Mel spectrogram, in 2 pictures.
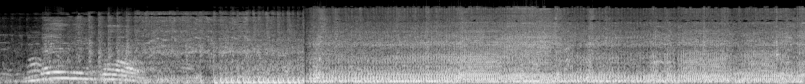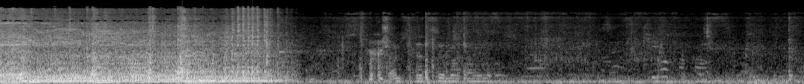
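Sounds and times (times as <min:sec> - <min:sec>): motorcycle engines revving: 0:00.2 - 0:11.2.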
